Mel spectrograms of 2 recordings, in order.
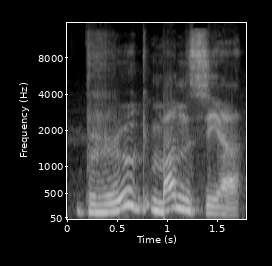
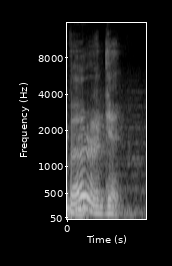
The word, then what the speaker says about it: Brugmansia: Allows, not knows, and Brugmansia, I think that's pronounced. You call it Berg.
